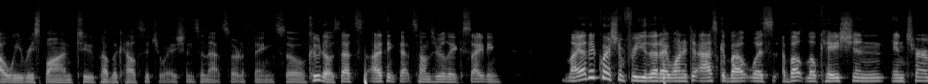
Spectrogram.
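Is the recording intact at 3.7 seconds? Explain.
No. From 3.65 to 3.68 s a single loud pop cuts through the speech, a sharp crack that peaks some 15 dB above the surrounding level while the talking carries on beneath it. The cause is likely a brief voltage pulse, from a connector, switch, static discharge or driver glitch, entering the signal path, where the following circuitry shapes it into this short, hard transient rather than a clean click.

That same moment also carries the Opus voice compression heard across the whole clip. The speech sounds muffled and slightly hoarse, with a faint robotic edge. This fits Opus in hybrid mode at a low rate, around 16 kbps. The lower band is coded by linear prediction with a coarse excitation signal, and the content above 8 kHz is handled by a thin CELT layer. The damage is plainly audible.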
